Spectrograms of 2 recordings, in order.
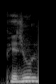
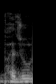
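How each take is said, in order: First: The first vowel is i. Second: The first vowel is a. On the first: The speaker calls it wrong. "नहीं" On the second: The speaker calls it right. "होता है"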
